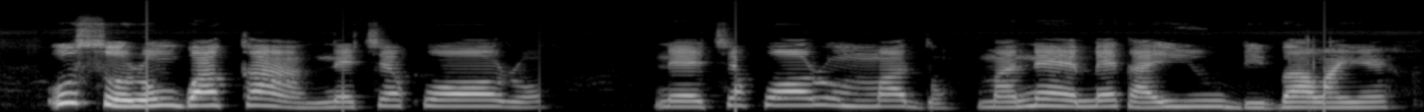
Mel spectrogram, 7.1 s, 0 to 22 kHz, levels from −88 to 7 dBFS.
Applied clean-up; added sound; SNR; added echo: none; none; none; none.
